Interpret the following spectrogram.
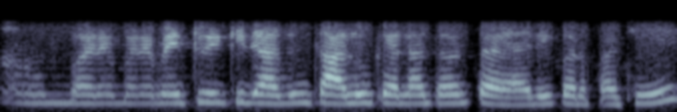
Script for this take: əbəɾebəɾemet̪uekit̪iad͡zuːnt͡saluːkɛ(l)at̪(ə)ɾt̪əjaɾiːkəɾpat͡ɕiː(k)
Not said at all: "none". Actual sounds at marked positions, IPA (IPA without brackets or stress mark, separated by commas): l, ə, none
